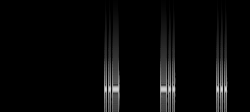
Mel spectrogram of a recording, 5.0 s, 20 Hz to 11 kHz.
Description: Morse code, heard as a keyed tone, about 30 wpm, spaced as for 9 wpm, 700 Hz. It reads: UDS
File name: Lesson 18e - Letter m - Three Characters 30wpm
